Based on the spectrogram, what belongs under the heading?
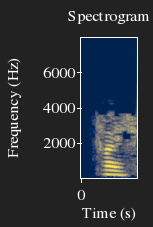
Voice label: Sheriff Dispatch, scanner audio

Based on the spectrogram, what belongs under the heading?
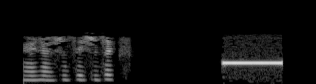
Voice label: Fire Department Dispatch; Grand Junction

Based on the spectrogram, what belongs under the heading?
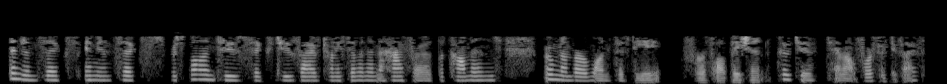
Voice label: Fire Department Dispatch; Grand Junction

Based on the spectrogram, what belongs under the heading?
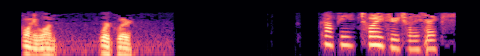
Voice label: Fire Department Dispatch, scanner; Grand Junction

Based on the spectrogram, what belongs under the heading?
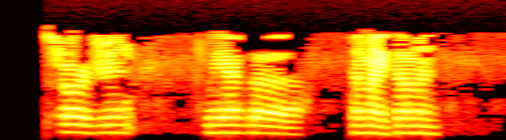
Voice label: Incident Tac 3, scanner

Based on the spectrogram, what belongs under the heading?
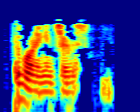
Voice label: Sheriff Dispatch, scanner; Mesa County

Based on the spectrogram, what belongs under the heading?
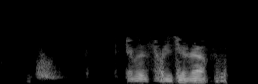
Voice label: Grand Junction Fire Department Dispatch

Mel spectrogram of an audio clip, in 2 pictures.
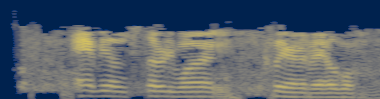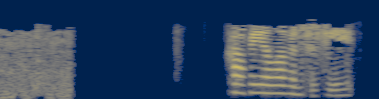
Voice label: Fire Department Dispatch; Grand Junction

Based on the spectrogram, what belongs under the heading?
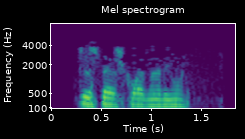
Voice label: Fire Dispatch

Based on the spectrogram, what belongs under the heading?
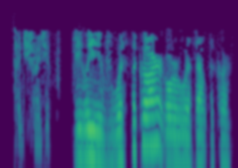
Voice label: Mesa County Sheriff Dispatch

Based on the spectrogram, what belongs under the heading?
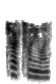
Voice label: Grand Junction Fire Department Dispatch

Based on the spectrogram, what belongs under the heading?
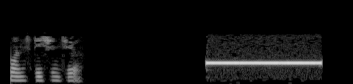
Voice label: Grand Junction Fire Department Dispatch

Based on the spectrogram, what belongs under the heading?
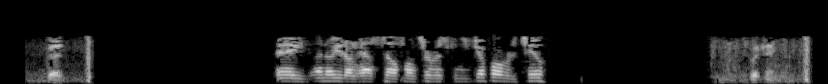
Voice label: Sheriff Dispatch; Mesa County

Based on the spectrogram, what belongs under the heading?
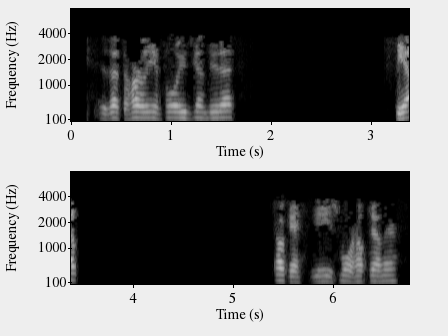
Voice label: Tactical Incidents, scanner

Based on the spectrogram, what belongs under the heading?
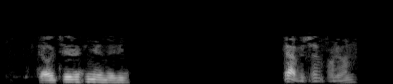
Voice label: Grand Junction Fire Department Dispatch

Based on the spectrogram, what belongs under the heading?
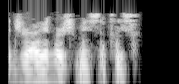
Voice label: Police Department Dispatch, scanner

